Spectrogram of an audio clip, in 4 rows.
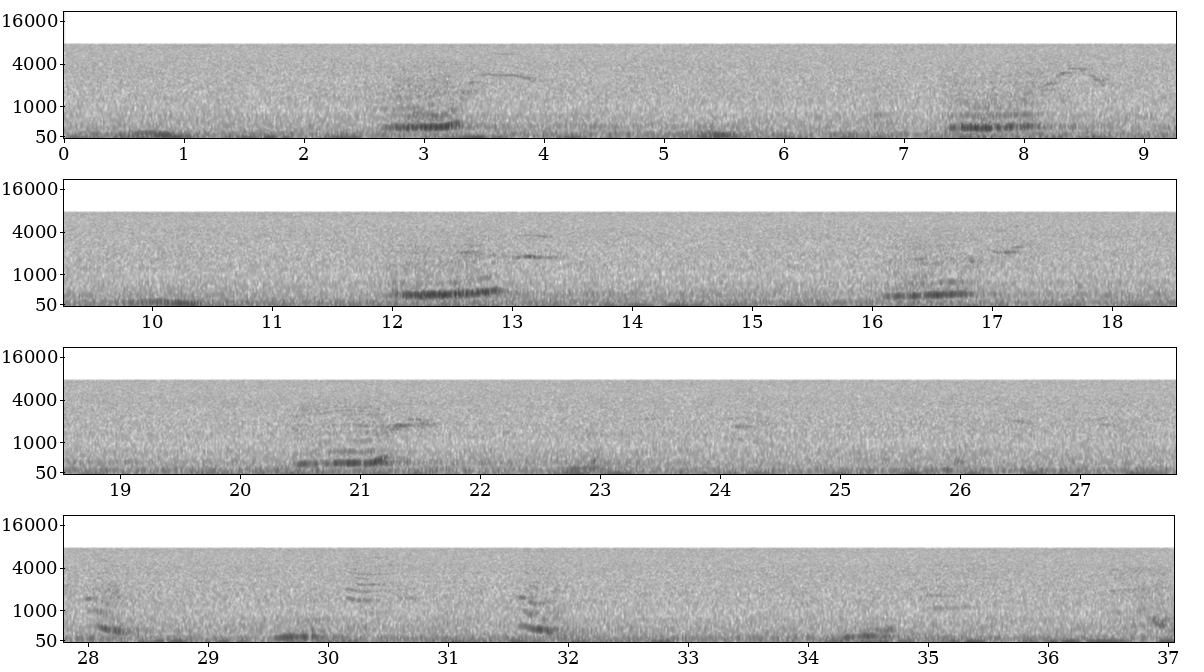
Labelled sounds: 3.4	4.0	humpback whale, 2.2 to 2.9 kHz
12.6	13.4	humpback whale, 0.80 to 3.6 kHz
16.9	17.3	humpback whale, 2.0 to 2.3 kHz
20.9	21.5	humpback whale, 1.0 to 1.8 kHz
24.1	24.3	humpback whale, 1.6 to 1.8 kHz
30.1	30.5	humpback whale, 1.3 to 3.5 kHz
34.9	35.4	humpback whale, 0.99 to 1.7 kHz

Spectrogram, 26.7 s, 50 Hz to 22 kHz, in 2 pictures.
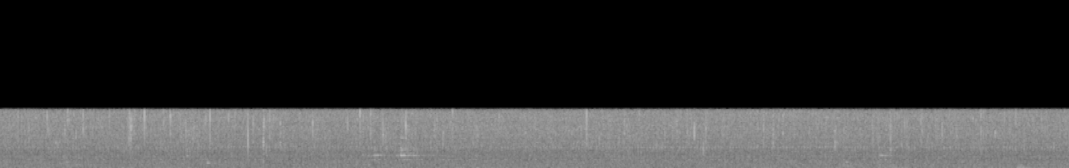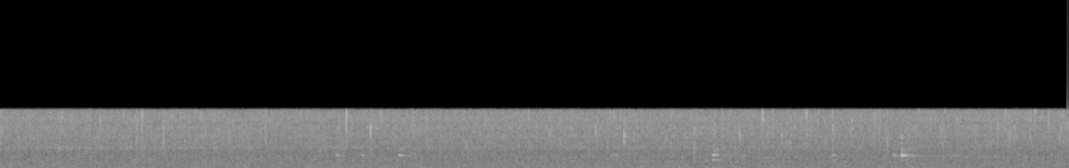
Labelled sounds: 5.0	5.2	metallic clang, 1.7 to 2.0 kHz
24.5	24.9	metallic clang, 1.6 to 2.1 kHz

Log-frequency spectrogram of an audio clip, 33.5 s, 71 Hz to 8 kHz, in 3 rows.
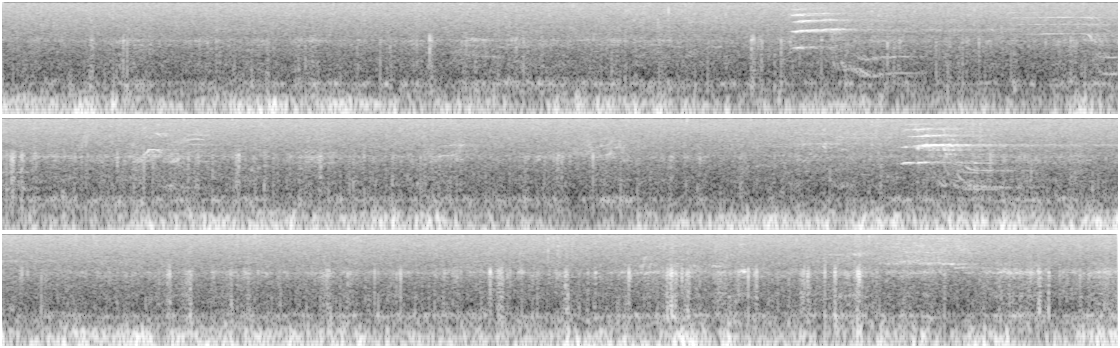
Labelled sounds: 7.8	9.0	killer whale, southern resident, 0.37 to 5.9 kHz
20.0	21.3	killer whale, southern resident, 0.39 to 6.0 kHz
31.4	32.0	killer whale, southern resident, 1.9 to 6.6 kHz

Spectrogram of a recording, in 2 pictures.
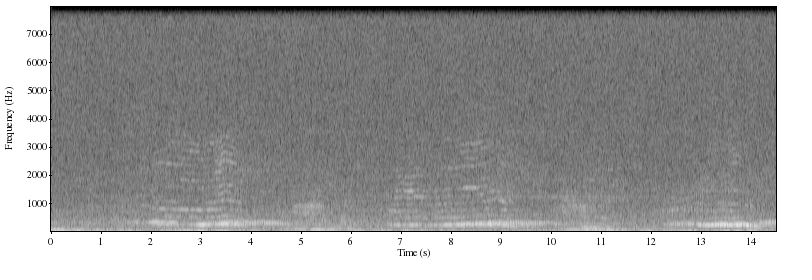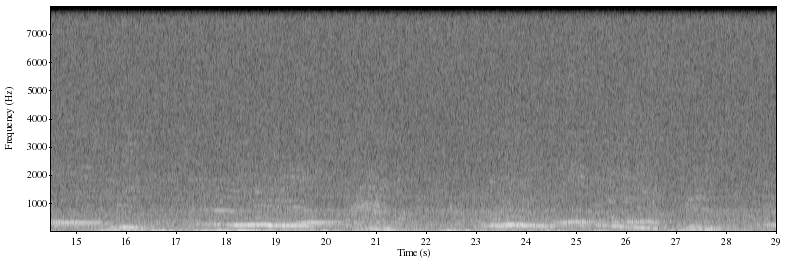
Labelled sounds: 2.0	3.7	humpback whale, 0.80 to 3.4 kHz
4.8	5.3	humpback whale, 0.83 to 1.1 kHz
6.9	8.6	humpback whale, 1.4 to 2.4 kHz
9.2	10.7	humpback whale, 0.80 to 3.2 kHz
20.5	21.1	humpback whale, 0.83 to 1.1 kHz
24.9	25.2	humpback whale, 1.9 to 2.1 kHz

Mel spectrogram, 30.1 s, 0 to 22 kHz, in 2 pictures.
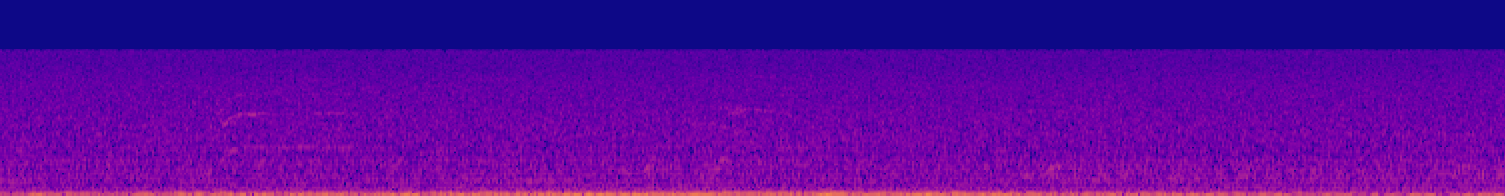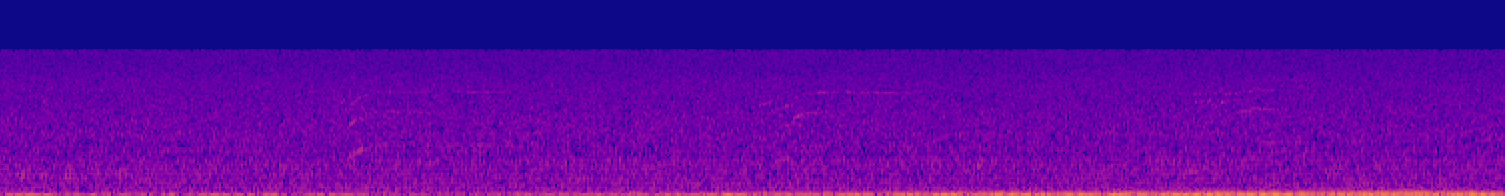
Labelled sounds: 2.2	2.7	humpback whale, 1.5 to 2.1 kHz
23.0	23.4	humpback whale, 1.8 to 3.2 kHz
27.6	27.9	humpback whale, 2.2 to 2.3 kHz

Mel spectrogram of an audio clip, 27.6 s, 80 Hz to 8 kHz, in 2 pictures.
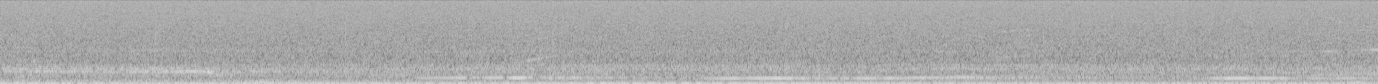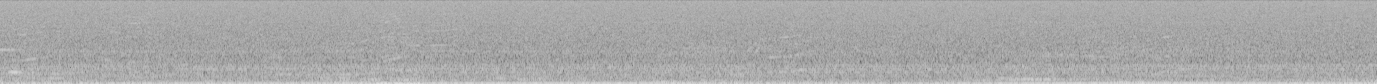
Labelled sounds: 5.3	5.5	humpback whale, 0.86 to 1.1 kHz
13.6	14.0	humpback whale, 1.3 to 1.4 kHz

